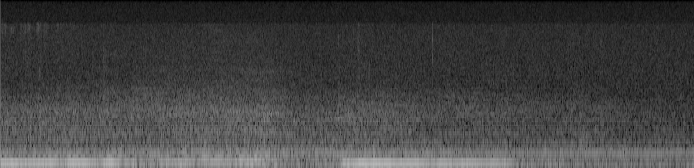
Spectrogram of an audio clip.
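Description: Industrial lockstitch sewing machine sewing through gathered fabric in two runs: about four seconds at the start, then another from about five seconds in to nearly eight. The motor hums steadily throughout.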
